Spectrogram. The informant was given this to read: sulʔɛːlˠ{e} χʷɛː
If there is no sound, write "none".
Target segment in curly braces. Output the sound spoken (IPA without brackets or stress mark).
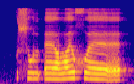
e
